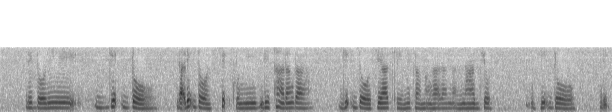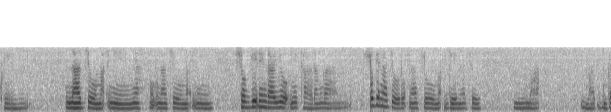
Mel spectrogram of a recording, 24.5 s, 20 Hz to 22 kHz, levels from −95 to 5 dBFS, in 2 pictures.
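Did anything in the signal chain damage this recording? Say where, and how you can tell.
Yes: the codec stage, across the whole recording. A GSM full-rate codec rebuilds the speech from a vocal-tract model driven by sparse, evenly spaced pulses, which fits a 13 kbps link. Everything above 4 kHz is lost, and the speech takes on a plainly audible buzzy, gravelly roughness. The room noise, about 23 dB below the speech, belongs to the recording itself.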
